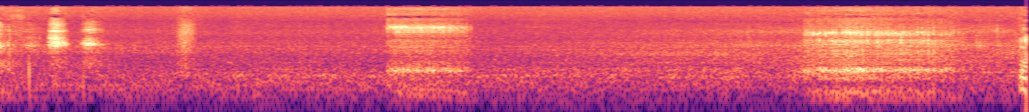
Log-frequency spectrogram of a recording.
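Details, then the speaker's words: Female Labrador-Rottweiler dog snoring loudly: two long, rough, hissing snores about five seconds apart, with a few faint snorts and some room noise. "okay we're trying to document zoals snoring ah she's a magnificent snore"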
